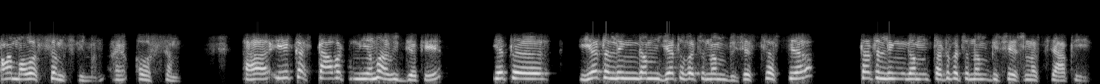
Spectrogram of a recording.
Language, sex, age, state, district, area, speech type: Sanskrit, male, 45-60, Uttar Pradesh, Mirzapur, urban, conversation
